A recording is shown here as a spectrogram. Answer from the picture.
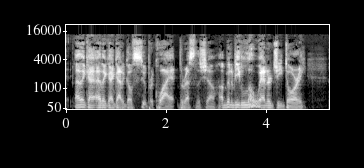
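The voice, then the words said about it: Raspy, quiet voice. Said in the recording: “my voice isn't quite as raspy.”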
